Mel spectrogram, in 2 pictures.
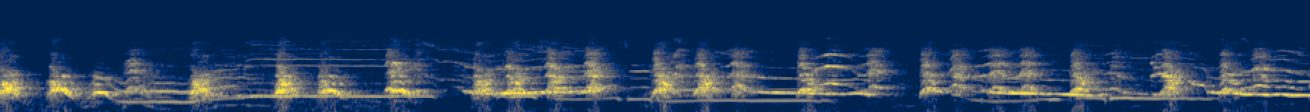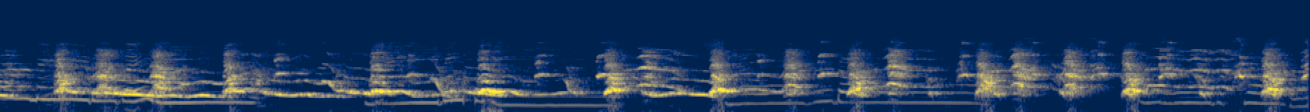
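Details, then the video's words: Two pet Miniature Schnauzers howl along while a woman sings a repeated song line, their drawn-out steady tones sliding between pitches under and between her voice. "Singing Schnauzers"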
